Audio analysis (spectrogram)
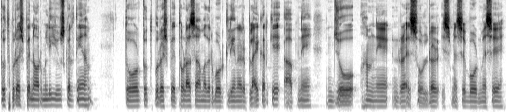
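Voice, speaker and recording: A man's voice: fairly low pitch, flat delivery, unhurried, gravelly. A man narrating a step-by-step repair tutorial as an instructor, in a methodical way with repetitive phrasing.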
